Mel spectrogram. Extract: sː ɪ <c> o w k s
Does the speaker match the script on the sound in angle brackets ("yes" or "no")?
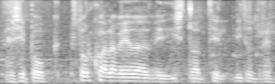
no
